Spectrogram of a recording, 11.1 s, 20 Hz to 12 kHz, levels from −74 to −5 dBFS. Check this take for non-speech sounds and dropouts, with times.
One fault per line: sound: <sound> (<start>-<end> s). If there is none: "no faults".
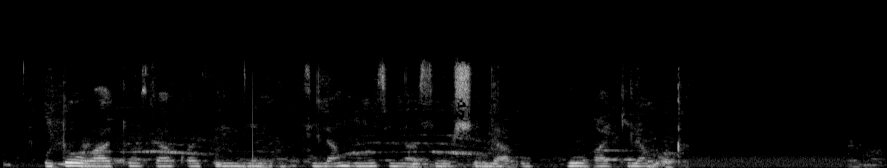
no faults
